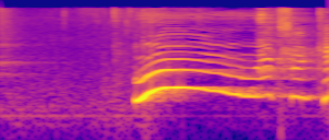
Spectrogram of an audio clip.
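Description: Rubber squeaky dog toy squeezed, giving one long high squeak that rises and then slowly falls in pitch, starting about a second in.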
